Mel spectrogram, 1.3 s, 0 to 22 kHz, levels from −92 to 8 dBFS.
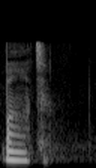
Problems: background sounds at intervals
